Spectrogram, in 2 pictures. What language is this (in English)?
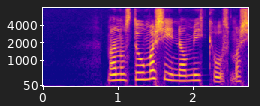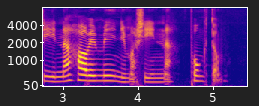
Norwegian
